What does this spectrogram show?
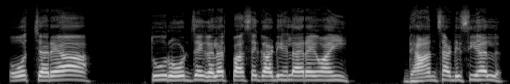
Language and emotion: Sindhi, angry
